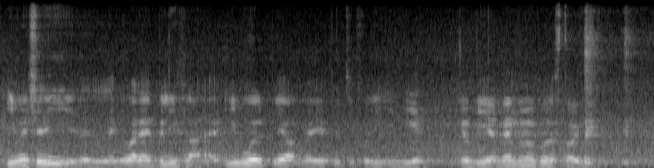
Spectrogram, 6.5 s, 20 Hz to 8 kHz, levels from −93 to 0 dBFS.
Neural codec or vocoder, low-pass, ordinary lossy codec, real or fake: none; none; none; real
